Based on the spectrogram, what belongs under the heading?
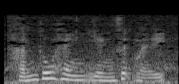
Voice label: cantonese nice to meet you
